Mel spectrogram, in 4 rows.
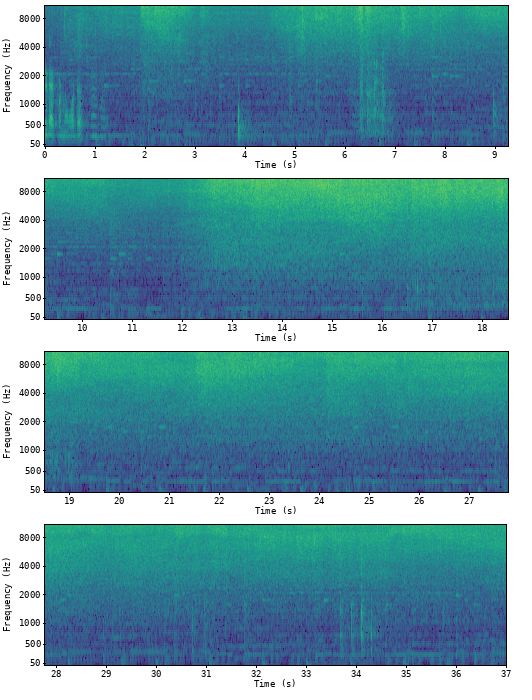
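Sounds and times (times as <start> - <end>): chicken sizzling in a frying pan: 0.0 - 37.0
spatula knocking against a pan: 33.7 - 34.5.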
